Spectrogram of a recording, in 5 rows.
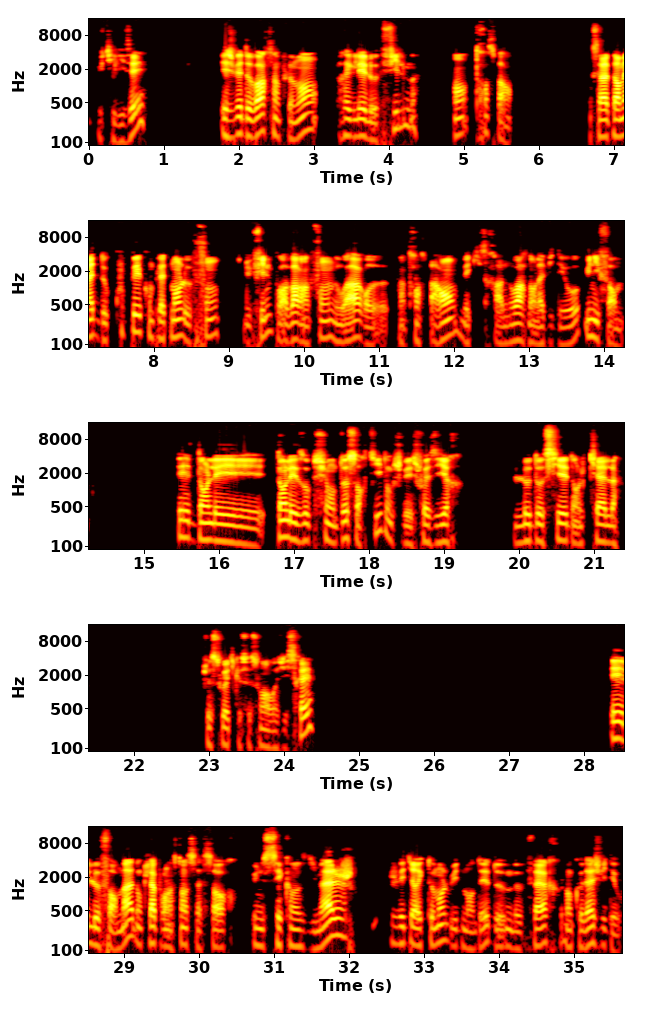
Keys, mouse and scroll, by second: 1.3 click, 5.0 click, 19.9 click, 29.9 click, 33.9-34.6 drag.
